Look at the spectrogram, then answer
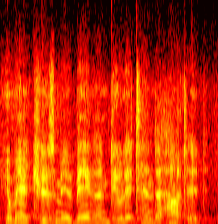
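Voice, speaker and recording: An actor playing a suave, calculating villain in a 1940s film, talking in a formal, deliberate way. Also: male voice, deep voice, fairly even intonation, pushed and bright. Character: suave, calculating male villain, regretful yet ruthless. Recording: noisy old 1940s film soundtrack.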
